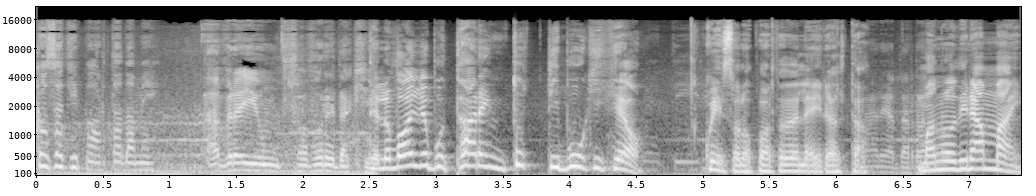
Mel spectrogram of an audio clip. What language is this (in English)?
Italian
